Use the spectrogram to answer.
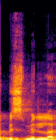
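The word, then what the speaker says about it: بسم الله: তো মাঝখানে পড়ার কারণে হামজাটি সেখানে মিলিত হয়ে গেছে, ওয়াসল যেটি বলা হয়, উচ্চারণ হয়নি। আর আরও অতিরিক্ত লিখাতে হালকা করার জন্য লিখনি থেকেও সরিয়ে দেওয়া হয়েছে, তারপরে বিসমিল্লাহ হয়ে গেছে।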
